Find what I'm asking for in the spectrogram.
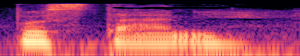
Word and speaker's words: Boustani: Raja.bustani, B-O-U-S-T-A-N-I. – Okay, do that again, Raja. – Bustani.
